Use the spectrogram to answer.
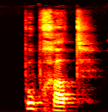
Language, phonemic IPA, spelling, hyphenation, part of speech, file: Dutch, /ˈpup.xɑt/, poepgat, poep‧gat, noun, Nl-poepgat.ogg
- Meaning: anus, butthole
